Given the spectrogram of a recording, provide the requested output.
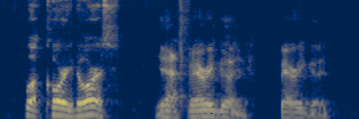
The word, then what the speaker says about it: Corydoras: What, Corydoras?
